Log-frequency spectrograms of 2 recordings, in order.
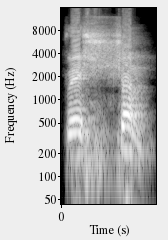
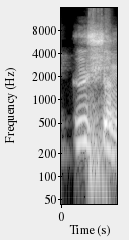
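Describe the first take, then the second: First: क्वेश्चन as kwestʃən, with a ch sound; teacher giving the correct क्वेश्चन; correct pronunciation. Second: क्वेश्चन said kjuʃən, with a sh sound; teacher showing the common क्वेश्चन mistake; wrong pronunciation. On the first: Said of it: "क्या हो जाएगा आपका". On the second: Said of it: "क्वेश्चन नहीं होता". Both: Shown as a demonstration.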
